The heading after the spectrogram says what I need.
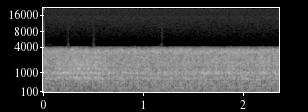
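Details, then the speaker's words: Fluval AquaClear 70 aquarium filter on low flow, running about five to ten minutes: faint, steady low hum with even background noise and no rattle; normal. "and it's been running now for what five minutes maybe ten minutes and turn it back on to low and you can hear the hum a little bit"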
